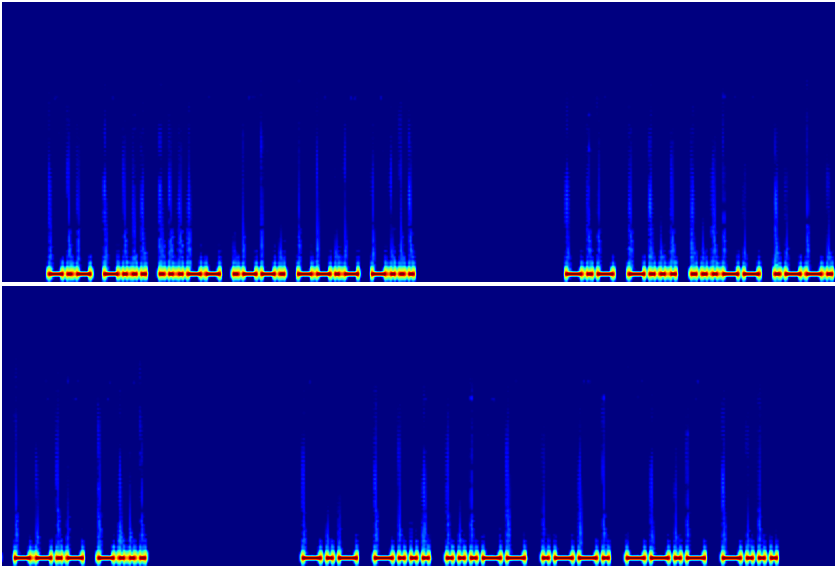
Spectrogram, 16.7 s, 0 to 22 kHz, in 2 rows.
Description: Morse code, heard as a keyed tone, about 20 wpm, 700 Hz. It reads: KB3PQB KB3PQB KB3PQB
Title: Speed Racing - USA 2x3 Call Signs 17wpm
